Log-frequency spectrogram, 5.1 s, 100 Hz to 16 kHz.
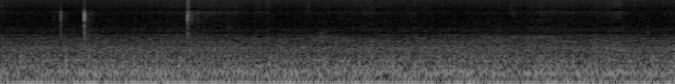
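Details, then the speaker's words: Volkswagen Jetta 6 petrol engine at idle with about 200,000 km: an uneven tuk-tuk knocking low rumble from a worn dual-mass flywheel. The knock stops when the clutch pedal is pressed and returns when it is released. "Нажимаете педаль сцепления, и если вы слышите, то сейчас все пропало. Сцепление отпускаете, и обратно появились"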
